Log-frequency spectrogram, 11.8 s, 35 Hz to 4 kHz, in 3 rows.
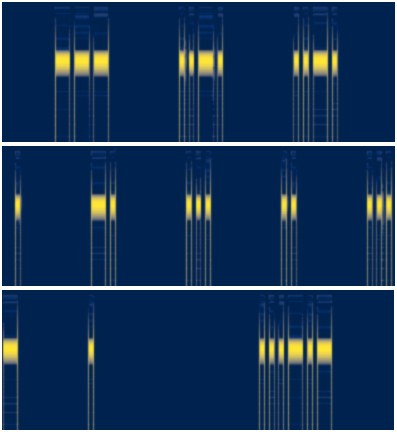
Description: Morse code, heard as a keyed tone, about 25 wpm, spaced as for 10 wpm, 550 Hz. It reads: OFFENSIVE <SK>
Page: News Headlines in Morse Code at 10 WPM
